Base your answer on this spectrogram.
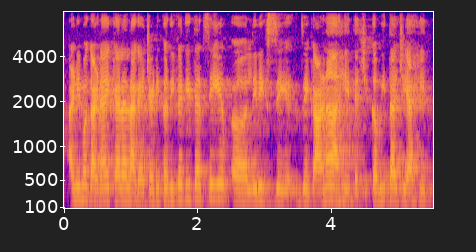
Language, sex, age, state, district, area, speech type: Marathi, female, 60+, Maharashtra, Mumbai Suburban, urban, spontaneous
